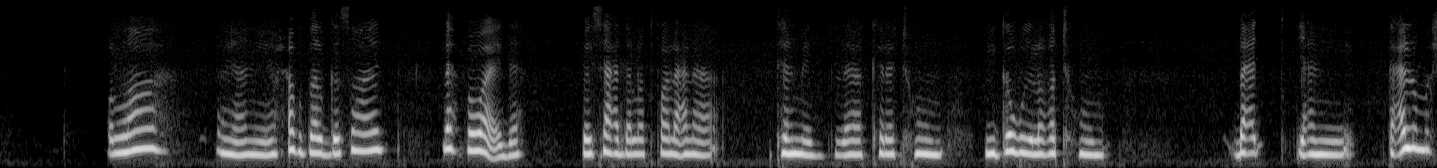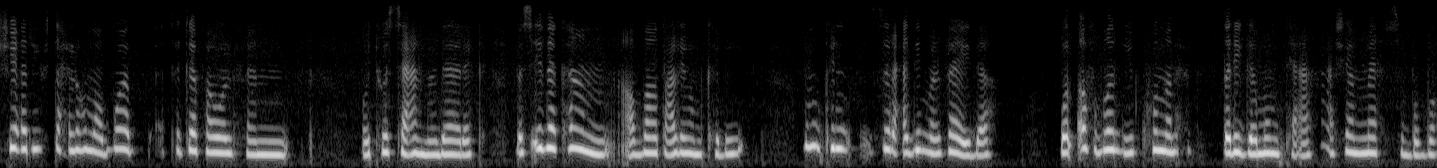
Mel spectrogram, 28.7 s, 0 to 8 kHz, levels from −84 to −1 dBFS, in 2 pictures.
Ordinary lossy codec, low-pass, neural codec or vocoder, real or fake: none; 7.2 kHz; none; real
